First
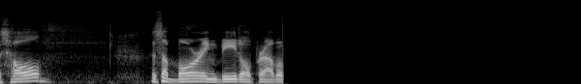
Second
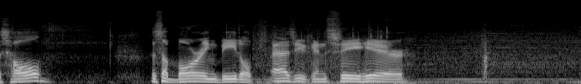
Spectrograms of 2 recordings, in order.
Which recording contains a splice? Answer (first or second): second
